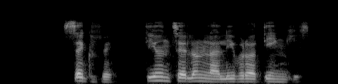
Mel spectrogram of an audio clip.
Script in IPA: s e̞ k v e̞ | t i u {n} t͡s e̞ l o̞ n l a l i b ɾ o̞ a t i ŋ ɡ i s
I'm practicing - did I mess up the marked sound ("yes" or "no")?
no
